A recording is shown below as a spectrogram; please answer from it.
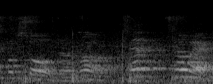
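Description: A woman's voice talking in a large hall, with a few hard heel knocks from cowboy boots stepping on the stage floor.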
